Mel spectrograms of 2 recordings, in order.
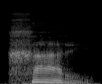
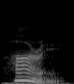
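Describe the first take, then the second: First: The H is harsh and forced. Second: The H is gentle and light. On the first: The speaker calls it wrong. "it shouldn't sound like hurry" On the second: The speaker calls it right.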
